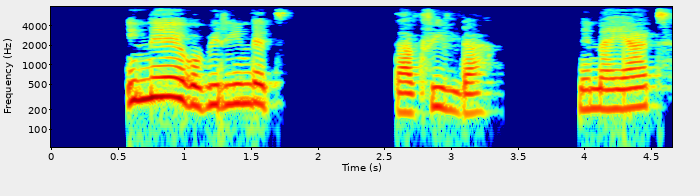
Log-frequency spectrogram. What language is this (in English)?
Kalenjin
